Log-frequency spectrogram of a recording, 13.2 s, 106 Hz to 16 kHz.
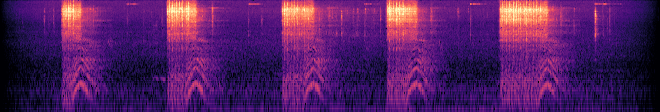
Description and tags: Impact wrench working in the open air :)
Recorded witch Lenovo p2 smartphone.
